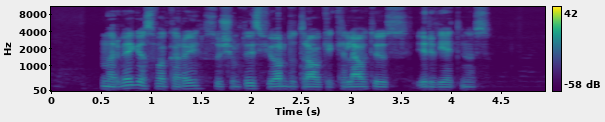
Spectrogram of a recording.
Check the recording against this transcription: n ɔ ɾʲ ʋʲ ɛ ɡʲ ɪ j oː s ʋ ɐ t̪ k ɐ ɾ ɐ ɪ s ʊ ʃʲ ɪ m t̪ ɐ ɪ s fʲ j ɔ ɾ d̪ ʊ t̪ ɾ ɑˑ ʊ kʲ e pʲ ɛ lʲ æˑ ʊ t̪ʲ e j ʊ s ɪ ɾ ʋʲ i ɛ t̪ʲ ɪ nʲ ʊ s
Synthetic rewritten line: n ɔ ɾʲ ʋʲ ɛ ɡʲ ɪ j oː s ʋ ɐ k ɐ ɾ ɐ ɪ s ʊ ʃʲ ɪ m t̪ ɐ ɪ s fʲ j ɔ ɾ d̪ ʊ t̪ ɾ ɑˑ ʊ kʲ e kʲ ɛ lʲ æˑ ʊ t̪ʲ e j ʊ s ɪ ɾ ʋʲ i ɛ t̪ʲ ɪ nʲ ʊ s

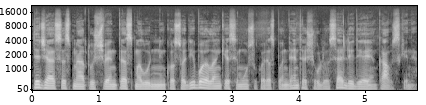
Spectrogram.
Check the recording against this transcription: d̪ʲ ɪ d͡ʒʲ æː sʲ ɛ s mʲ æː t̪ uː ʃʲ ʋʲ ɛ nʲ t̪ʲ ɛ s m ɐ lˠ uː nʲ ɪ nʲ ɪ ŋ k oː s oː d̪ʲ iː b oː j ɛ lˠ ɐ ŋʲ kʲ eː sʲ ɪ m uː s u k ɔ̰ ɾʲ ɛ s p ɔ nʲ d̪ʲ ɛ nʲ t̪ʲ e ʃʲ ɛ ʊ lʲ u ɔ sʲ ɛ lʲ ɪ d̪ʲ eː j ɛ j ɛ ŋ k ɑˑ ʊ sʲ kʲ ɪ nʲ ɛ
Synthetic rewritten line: d̪ʲ ɪ d͡ʒʲ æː sʲ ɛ s mʲ æː t̪ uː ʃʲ ʋʲ ɛ nʲ t̪ʲ ɛ s m ɐ lˠ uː nʲ ɪ nʲ ɪ ŋ k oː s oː d̪ʲ iː b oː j ɛ lˠ ɐ ŋʲ kʲ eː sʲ ɪ m uː s u k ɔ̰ ɾʲ ɛ s p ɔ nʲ d̪ʲ ɛ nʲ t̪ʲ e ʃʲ ɛ ʊ lʲ u ɔ sʲ ɛ lʲ ɪ d̪ʲ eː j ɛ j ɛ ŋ k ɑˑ ʊ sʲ kʲ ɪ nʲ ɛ

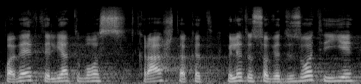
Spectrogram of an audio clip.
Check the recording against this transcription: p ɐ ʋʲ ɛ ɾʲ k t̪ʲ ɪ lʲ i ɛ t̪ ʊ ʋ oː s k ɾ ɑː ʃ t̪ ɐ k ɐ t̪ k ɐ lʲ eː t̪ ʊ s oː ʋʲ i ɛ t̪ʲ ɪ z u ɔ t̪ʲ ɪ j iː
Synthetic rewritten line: p ɐ ʋʲ ɛ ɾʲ k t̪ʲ ɪ lʲ i ɛ t̪ ʊ ʋ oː s k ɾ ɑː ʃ t̪ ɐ k ɐ t̪ ɡ ɐ lʲ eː t̪ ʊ s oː ʋʲ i ɛ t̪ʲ ɪ z u ɔ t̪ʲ ɪ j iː

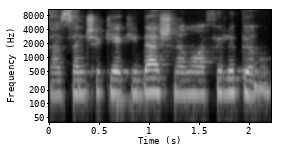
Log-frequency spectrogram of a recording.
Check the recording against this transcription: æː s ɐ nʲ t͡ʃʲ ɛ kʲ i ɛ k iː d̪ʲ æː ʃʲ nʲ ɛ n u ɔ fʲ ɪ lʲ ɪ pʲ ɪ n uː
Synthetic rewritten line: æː s ɐ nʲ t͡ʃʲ ɛ kʲ i ɛ k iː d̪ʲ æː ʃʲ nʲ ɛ n u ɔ fʲ ɪ lʲ ɪ pʲ ɪ n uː

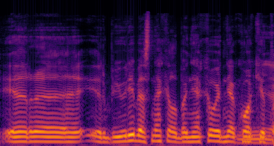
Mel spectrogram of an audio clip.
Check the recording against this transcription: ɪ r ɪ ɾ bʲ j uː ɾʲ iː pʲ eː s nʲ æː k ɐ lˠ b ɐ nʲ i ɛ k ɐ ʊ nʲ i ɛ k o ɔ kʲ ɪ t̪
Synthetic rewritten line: ɪ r ɪ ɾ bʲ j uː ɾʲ iː bʲ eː s nʲ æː k ɐ lˠ b ɐ nʲ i ɛ k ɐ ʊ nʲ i ɛ k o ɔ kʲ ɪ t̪

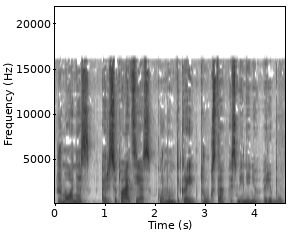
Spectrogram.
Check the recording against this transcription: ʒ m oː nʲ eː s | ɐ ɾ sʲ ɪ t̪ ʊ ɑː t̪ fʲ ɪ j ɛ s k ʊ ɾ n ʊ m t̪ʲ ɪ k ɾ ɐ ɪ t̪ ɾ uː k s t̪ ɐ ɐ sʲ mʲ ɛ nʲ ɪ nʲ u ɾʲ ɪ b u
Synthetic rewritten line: ʒ m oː nʲ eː s | ɐ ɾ sʲ ɪ t̪ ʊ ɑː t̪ sʲ ɪ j ɛ s k ʊ ɾ m ʊ m t̪ʲ ɪ k ɾ ɐ ɪ t̪ ɾ uː k s t̪ ɐ ɐ sʲ mʲ ɛ nʲ ɪ nʲ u ɾʲ ɪ b uː

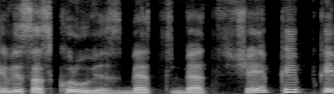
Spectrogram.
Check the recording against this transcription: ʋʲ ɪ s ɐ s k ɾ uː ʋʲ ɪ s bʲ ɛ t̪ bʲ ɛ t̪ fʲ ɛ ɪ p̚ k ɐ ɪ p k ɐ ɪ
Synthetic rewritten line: ʋʲ ɪ s ɐ s k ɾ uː ʋʲ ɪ s bʲ ɛ t̪ bʲ ɛ t̪ ʃʲ ɛ ɪ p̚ k ɐ ɪ p k ɐ ɪ

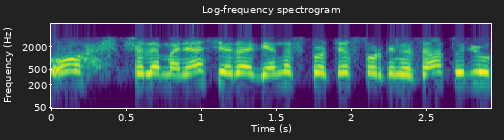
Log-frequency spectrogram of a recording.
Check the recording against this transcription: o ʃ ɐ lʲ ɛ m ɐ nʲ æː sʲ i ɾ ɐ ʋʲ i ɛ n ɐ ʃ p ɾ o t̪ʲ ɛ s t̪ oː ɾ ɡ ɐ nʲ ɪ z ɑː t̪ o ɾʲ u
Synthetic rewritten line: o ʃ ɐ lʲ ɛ m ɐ nʲ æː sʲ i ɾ ɐ ʋʲ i ɛ n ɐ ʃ p ɾ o t̪ʲ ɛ s t̪ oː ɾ ɡ ɐ nʲ ɪ z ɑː t̪ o ɾʲ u

